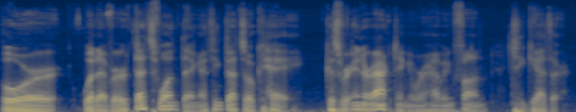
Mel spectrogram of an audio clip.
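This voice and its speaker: A man with a low, darkish voice speaks at normal speed, co-hosting a casual podcast with his partner at home, where dogs sleep in the room. He argues his point earnestly and reads the show plugs upbeat. The audio has no echo.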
